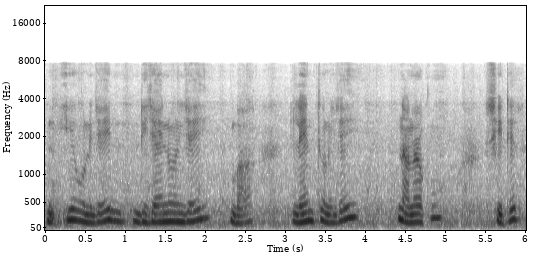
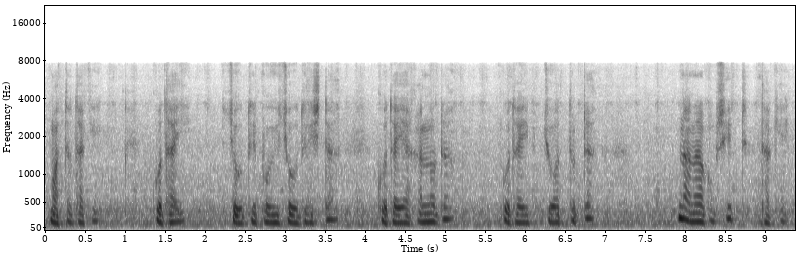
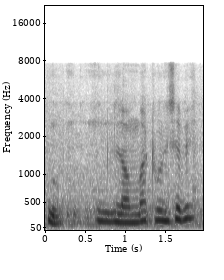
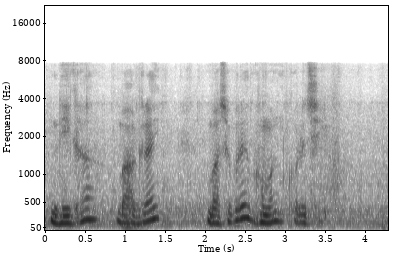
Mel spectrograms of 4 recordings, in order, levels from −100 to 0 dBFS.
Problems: none marked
